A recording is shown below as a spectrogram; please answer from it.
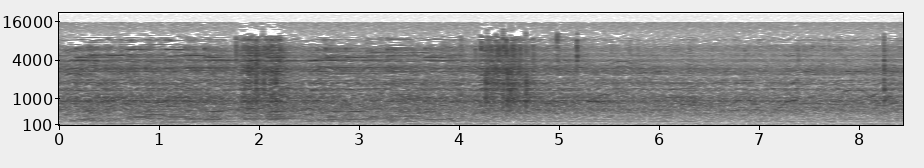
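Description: Faint ballpark music over a low steady crowd hum, heard through a live baseball broadcast between pitches.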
